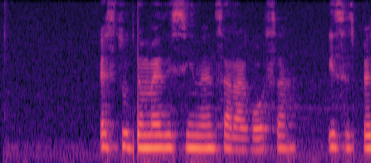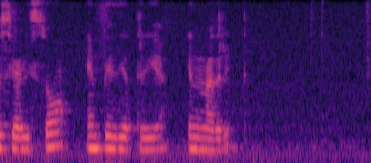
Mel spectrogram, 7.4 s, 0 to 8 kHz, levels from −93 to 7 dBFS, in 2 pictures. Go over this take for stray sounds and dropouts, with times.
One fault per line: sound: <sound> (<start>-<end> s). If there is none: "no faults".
sound: dropout (1.3-1.4 s)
